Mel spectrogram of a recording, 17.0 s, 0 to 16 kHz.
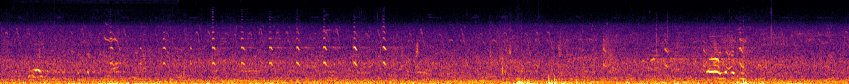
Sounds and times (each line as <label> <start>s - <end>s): swans 0.0s - 16.9s
Moorhens 0.0s - 16.9s
herons 0.0s - 16.9s
ducks 1.5s - 8.6s
ducks 11.7s - 12.3s
ducks 12.9s - 15.1s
